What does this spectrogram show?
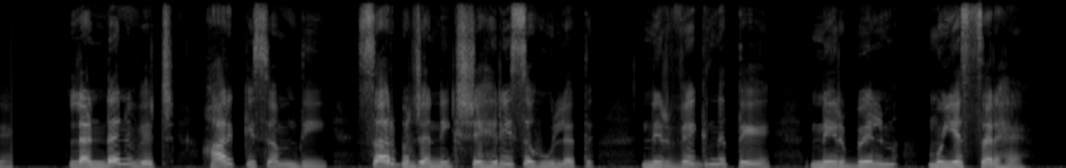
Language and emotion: Punjabi, neutral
